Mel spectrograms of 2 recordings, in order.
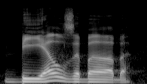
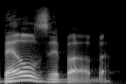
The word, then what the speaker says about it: Beelzebub: So the pronunciation and the spelling don't totally make sense to me, although it does look like one of the correct pronunciations is Beelzebub, Beelzebub, which makes more sense. It is capital B-E-E-L-Z-E-B-U-B. So you could say Beelzebub, Beelzebub, or Beelzebub.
